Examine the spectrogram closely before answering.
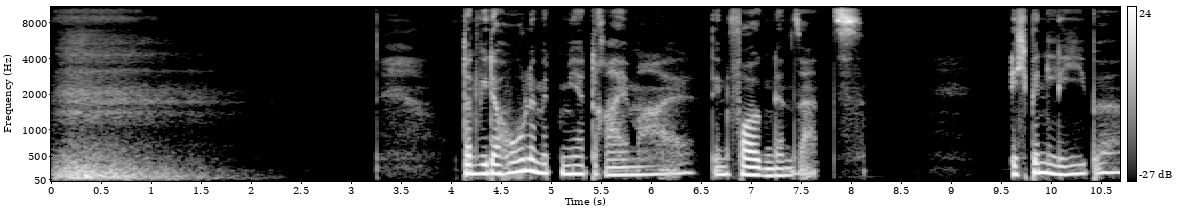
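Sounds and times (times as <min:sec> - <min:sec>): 
deep breath out: 0:00.0 - 0:02.4, 0:03.2 - 0:03.9, 0:08.7 - 0:09.4
speech: 0:04.1 - 0:08.2, 0:09.6 - 0:10.6.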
